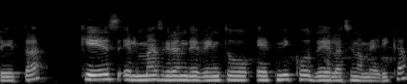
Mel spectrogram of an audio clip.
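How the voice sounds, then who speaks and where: At a fairly slow pace, a woman talks at a medium pitch with a dark, mellow tone and fairly even intonation. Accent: Brazilian. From Brazil. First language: Portuguese (speaking Spanish). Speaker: diversity and inclusion consultant. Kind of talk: online panel talk.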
